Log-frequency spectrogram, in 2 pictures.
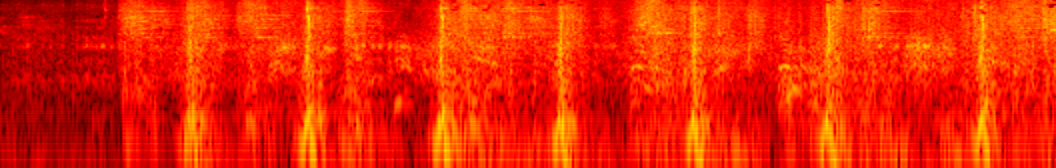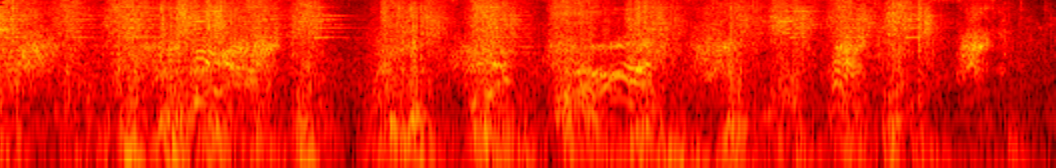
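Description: Magic blasts and blows crash in quick bursts.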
